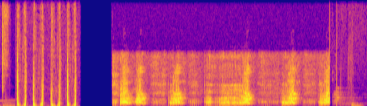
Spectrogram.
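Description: A quick run of about six sharp dog barks, then a brief silence before a long, rumbling growl that rises and falls in waves, fairly loud, ending with one short bark.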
